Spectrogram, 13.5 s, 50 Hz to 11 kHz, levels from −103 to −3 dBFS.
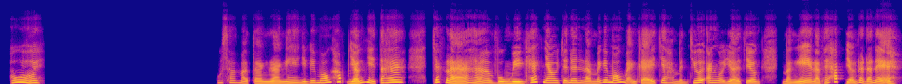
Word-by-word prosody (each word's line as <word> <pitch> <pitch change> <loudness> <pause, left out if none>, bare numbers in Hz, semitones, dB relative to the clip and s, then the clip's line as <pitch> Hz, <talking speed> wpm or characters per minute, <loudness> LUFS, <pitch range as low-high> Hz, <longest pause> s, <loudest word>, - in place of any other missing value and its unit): Đúng 295 +5 +1
rồi. 250 0 0 2.6
Ôi 245 0 -12
sao 265 +1 -8
mà 235 -5 -5
toàn 195 0 -4
là 185 -1 0
nghe 220 +6 -2
những 205 -3 -3
cái 250 0 0
món 260 +3 0
hấp 405 - -1
dẫn 210 +4 +4
vậy 245 -8 +2
ta? 290 +7 +1 0.4
Chắc 310 0 -3
là, 200 -8 +5
á 205 - +1
hả, 240 0 0
vùng 220 -3 +1
miền 195 -1 +5
khác 335 - -1
nhau 260 -3 +1
cho 255 0 -1
nên 250 -1 -1
là 205 -3 -2
mấy 210 +5 -5
cái 310 - -1
món 295 +3 0
bạn 190 -7 -3
kể 170 +2 0
cha 245 -1 -4
mình 170 -6 -8
chưa 260 +2 +1
ăn 265 -2 -1
bao 245 - -1
giờ 200 -6 0
hết 185 - -2
trơn, 235 -2 +2 0.3
mà 185 -4 -3
nghe 210 +9 +2
là 205 - +1
thấy 235 - -3
hấp 385 - +4
dẫn - - -1
rồi 270 -3 -1
đó 215 +1 0
nè! 205 -4 +3
240 Hz, 215 wpm, -22 LUFS, 200-265 Hz, 2.6 s, là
